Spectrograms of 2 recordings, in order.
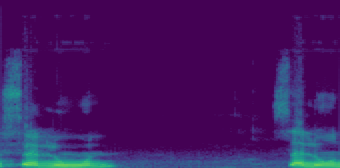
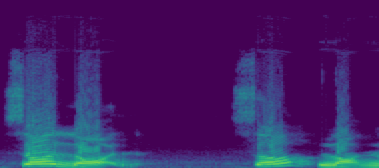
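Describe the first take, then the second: First: "सैलून" said as suh-LOON; long oo ending in "सैलून"; common mispronunciation. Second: "सैलून" slowly as suh-LAWN; correct pronunciation. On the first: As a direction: say "सैलून" to rhyme with moon. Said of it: "बहुत सारे लोग बोलते हैं". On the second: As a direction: press the second part, "lawn", in "सैलून". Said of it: "second part होगा उस पे आपको ज्यादा". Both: Shown as a demonstration.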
